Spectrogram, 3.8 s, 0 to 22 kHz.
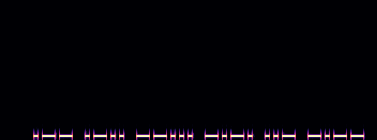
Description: Morse code, heard as a keyed tone, about 28 wpm, 700 Hz. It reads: WL7CUY
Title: USA Call Signs Repeated 2x 28wpm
